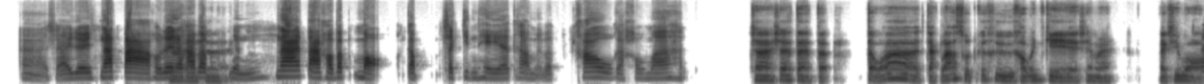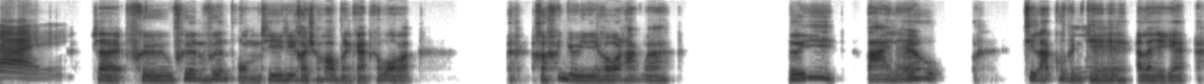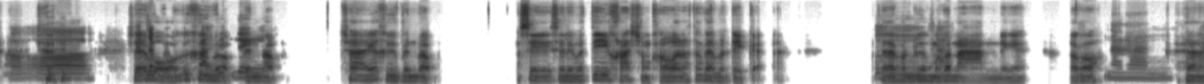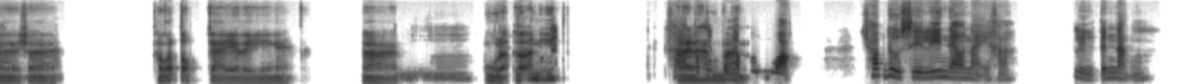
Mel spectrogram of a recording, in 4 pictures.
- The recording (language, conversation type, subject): Thai, unstructured, คุณชอบดูหนังหรือซีรีส์แนวไหนมากที่สุด?
- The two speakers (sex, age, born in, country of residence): female, 35-39, Thailand, Thailand; male, 25-29, Thailand, Thailand
- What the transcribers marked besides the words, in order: laughing while speaking: "มาก"; tapping; chuckle; laughing while speaking: "ใช่"; laughing while speaking: "บอกว่า"; unintelligible speech; unintelligible speech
